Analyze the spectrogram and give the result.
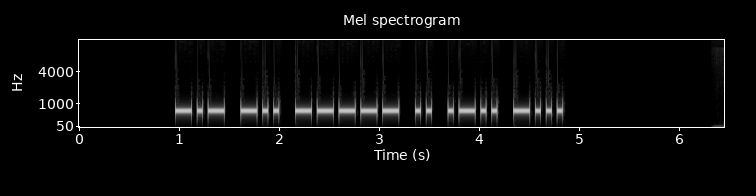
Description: Morse code, heard as a keyed tone, about 24 wpm, 700 Hz. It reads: KD0ILB
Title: Speed Racing - USA 2x3 Call Signs 22wpm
